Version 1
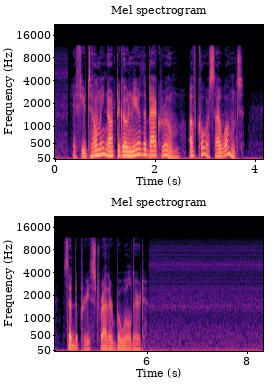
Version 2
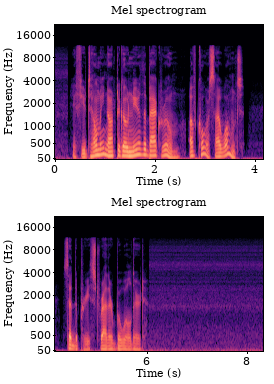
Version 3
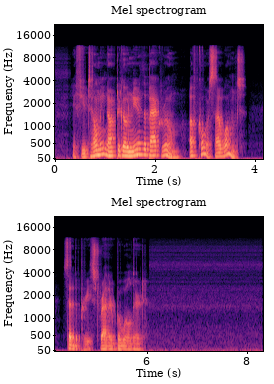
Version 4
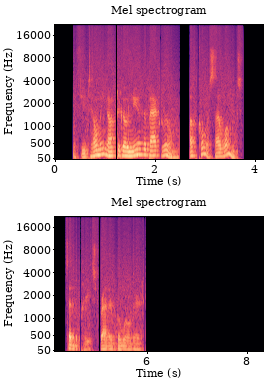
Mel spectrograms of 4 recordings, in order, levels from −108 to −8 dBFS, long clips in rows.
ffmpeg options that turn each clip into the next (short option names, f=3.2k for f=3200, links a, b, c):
-af anull
-af "aecho=1:1:32|60:0.224|0.316"
-af "acrusher=bits=6:mix=0:aa=0.000001,volume=8dB"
